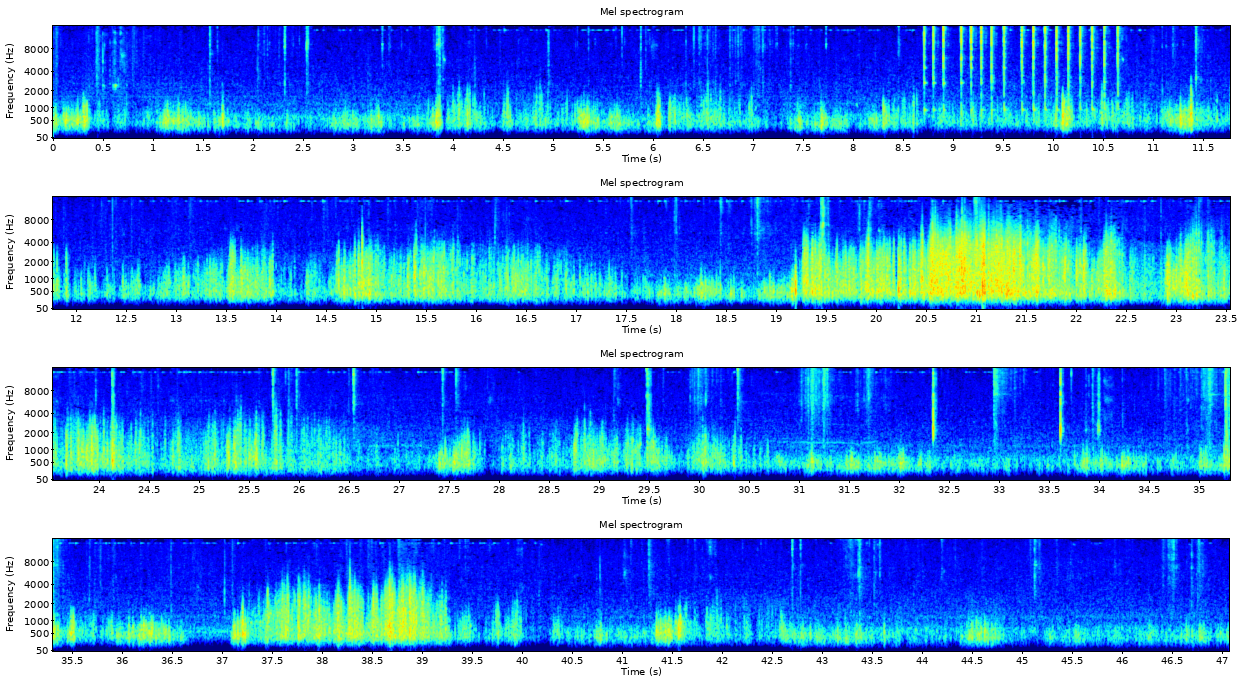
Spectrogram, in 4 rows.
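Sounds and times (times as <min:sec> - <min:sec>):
clicks and knocks on wire fence: 0:08.7 - 0:10.8
noisy rustle: 0:10.8 - 0:47.0.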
